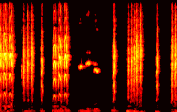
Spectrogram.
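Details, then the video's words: Yuhina singing for masteran songbird training: rapid, high, buzzy chattering bursts of stacked notes alternate with short gaps, with one thin whistled note partway through. "Burung Yuhina - Tembakannya Nyelekittt Tajamm Terpercayaa...!!"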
